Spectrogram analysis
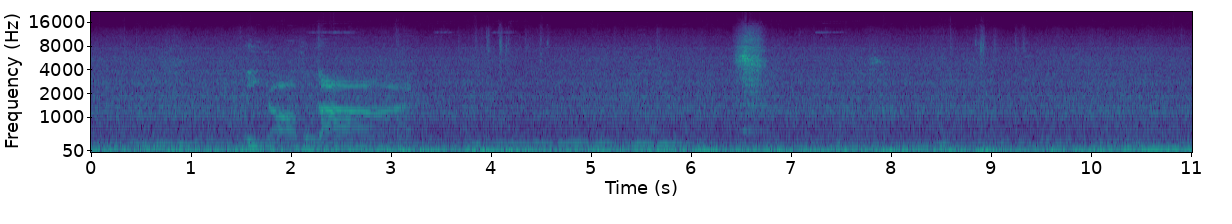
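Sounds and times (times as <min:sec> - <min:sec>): motor vehicle rumble: 0:00.0 - 0:11.0
short hiss: 0:06.4 - 0:06.8.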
